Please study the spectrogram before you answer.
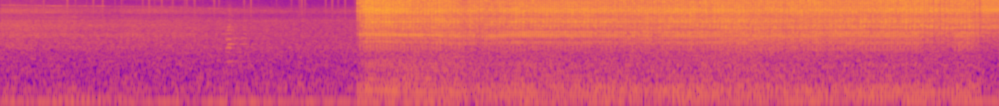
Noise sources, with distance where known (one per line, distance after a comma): jackhammer, near
car horn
